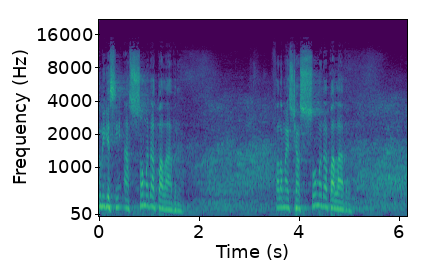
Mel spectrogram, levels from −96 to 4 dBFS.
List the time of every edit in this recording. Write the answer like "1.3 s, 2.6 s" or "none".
1.1 s, 3.9 s, 4.6 s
